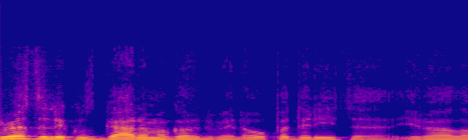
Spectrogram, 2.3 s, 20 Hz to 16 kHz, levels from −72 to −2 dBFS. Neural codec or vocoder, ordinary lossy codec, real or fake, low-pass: codec, 24 kHz, 0.5 kbps, DualCodec; MP3, 96 kbps; fake; 10.8 kHz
